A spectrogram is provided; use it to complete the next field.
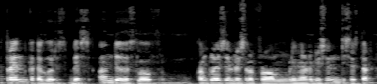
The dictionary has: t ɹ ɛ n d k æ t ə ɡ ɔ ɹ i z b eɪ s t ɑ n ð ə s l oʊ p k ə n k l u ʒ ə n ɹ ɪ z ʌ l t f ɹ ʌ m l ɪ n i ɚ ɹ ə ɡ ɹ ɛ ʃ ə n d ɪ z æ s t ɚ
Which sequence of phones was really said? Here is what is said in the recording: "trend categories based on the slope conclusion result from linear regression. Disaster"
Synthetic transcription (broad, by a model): t ɹ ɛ n k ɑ t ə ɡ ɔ ɹ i s b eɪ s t ɑ n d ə s l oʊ f k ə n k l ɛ s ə n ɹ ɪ s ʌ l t f ɹ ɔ m l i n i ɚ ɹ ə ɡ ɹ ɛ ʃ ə n d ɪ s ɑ s t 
